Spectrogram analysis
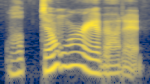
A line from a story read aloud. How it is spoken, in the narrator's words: Tim mutters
